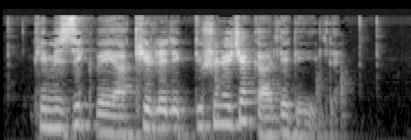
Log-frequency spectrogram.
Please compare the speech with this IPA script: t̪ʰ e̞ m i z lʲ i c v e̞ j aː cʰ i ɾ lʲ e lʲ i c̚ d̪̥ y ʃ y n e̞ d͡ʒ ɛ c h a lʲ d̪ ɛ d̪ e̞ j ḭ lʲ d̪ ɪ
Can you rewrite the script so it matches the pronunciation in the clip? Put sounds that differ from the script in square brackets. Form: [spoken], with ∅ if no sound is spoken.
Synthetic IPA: t̪ʰ e̞ m i z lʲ i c v e̞ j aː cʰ i ɾ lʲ e lʲ i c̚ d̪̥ y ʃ y n e̞ d͡ʒ ɛ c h a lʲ d̪ ɛ d̪ e̞ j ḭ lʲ d̪ ɪ

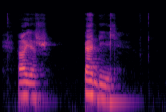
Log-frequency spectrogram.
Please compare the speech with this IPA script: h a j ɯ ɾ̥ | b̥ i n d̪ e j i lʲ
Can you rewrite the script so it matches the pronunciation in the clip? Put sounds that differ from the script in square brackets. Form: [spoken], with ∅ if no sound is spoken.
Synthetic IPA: h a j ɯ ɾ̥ | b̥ [æ] n d̪ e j i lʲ

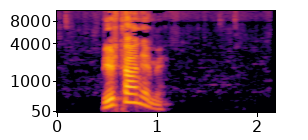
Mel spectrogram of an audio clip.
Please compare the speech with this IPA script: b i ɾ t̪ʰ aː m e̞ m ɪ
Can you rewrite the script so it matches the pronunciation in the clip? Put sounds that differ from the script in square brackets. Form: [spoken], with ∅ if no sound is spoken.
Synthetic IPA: b i ɾ t̪ʰ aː [n] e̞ m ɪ

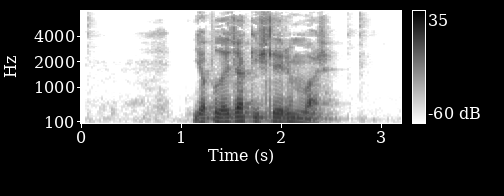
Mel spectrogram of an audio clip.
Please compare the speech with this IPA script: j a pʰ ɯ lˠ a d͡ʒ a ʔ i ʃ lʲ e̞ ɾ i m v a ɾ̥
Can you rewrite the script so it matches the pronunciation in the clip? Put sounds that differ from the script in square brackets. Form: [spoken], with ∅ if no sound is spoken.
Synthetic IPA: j a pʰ ɯ lˠ a d͡ʒ a [k] i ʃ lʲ e̞ ɾ i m v a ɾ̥

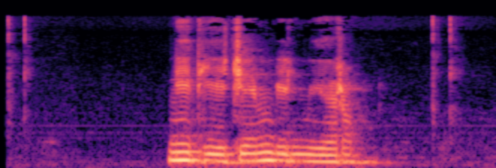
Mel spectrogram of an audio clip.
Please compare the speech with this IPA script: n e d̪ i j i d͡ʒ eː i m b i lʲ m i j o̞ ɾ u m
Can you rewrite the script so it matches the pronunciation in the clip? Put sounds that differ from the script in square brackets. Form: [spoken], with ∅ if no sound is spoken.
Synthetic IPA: n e d̪ i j [e] d͡ʒ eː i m b i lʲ m i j o̞ ɾ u m

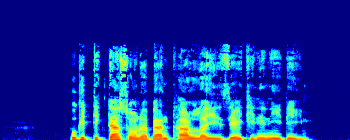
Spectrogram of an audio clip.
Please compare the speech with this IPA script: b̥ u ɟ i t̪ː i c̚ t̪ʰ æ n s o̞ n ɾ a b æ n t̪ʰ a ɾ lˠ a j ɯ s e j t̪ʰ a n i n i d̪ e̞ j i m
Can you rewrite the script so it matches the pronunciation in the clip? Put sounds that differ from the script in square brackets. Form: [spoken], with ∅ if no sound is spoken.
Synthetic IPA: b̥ u ɟ i t̪ː i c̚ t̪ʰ æ n s o̞ n ɾ a b æ n t̪ʰ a ɾ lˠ a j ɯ [z] e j t̪ʰ [i] n i n i d̪ e̞ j i m

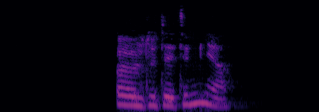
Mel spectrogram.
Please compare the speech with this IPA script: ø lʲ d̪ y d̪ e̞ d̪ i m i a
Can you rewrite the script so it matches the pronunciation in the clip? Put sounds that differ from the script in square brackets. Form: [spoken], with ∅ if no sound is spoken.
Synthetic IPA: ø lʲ d̪ y d̪ e̞ d̪ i m [j] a

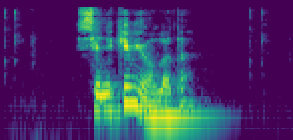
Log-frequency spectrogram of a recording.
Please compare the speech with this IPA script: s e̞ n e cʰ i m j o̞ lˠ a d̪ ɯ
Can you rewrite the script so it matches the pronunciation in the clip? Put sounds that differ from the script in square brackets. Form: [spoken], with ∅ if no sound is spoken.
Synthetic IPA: s e̞ n [i] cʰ i m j o̞ [lˠː] a d̪ ɯ

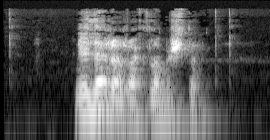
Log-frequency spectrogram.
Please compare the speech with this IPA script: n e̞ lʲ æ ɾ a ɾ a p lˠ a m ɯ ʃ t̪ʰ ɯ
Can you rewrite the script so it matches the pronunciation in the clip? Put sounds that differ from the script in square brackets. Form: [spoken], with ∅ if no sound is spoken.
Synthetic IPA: n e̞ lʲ æ ɾ a ɾ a [k] lˠ a m ɯ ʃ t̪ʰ ɯ

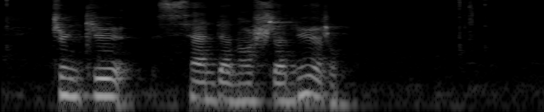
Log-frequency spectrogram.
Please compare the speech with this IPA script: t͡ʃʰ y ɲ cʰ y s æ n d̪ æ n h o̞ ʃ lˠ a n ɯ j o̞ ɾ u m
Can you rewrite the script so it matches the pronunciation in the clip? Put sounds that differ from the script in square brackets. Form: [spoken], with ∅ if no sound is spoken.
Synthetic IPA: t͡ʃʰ y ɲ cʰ y s æ n d̪ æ n h o̞ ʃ lˠ a n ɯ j o̞ ɾ u m

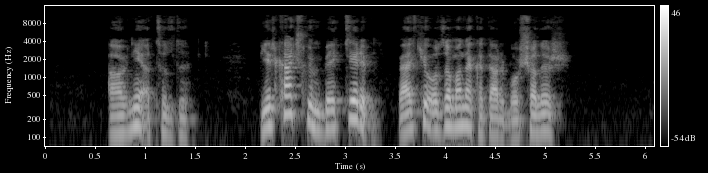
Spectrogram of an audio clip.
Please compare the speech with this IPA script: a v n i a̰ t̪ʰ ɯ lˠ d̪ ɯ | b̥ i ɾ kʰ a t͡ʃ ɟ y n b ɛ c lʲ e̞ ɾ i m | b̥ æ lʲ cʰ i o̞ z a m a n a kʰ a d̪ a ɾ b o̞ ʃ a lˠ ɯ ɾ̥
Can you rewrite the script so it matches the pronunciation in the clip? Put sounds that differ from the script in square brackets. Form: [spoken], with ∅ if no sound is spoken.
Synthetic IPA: a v n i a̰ t̪ʰ ɯ lˠ d̪ ɯ | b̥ i ɾ kʰ a t͡ʃ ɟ y n b ɛ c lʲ e̞ ɾ i m | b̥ æ lʲ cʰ i o̞ z a m a n a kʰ a d̪ a ɾ b o̞ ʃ a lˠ ɯ ɾ̥

